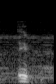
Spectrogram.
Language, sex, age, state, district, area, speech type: Urdu, male, 30-45, Delhi, Central Delhi, urban, spontaneous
